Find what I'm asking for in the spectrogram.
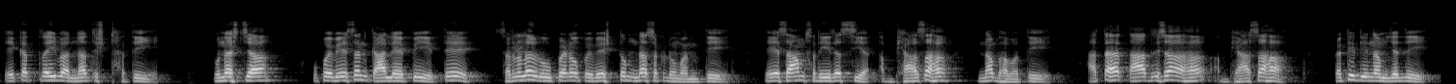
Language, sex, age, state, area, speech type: Sanskrit, male, 30-45, Maharashtra, urban, spontaneous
